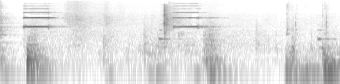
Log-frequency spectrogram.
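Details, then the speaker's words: HDS setup, simple RFID tag reader just plugged into the screen by USB: two short, high electronic beeps amid handling bumps; normal startup beeps showing the reader works. "Yeah, you hit bleep a few times, you know it's working."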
